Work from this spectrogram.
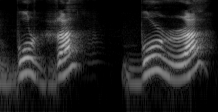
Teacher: را کو ہم پر پڑھیں گے، موٹا پڑھیں گے کیونکہ را حروف مستعلہ میں سے ہے، اور بغیر کھینچے پڑھیں گے۔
